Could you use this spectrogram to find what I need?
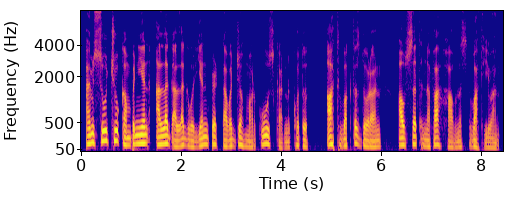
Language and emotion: Kashmiri, neutral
